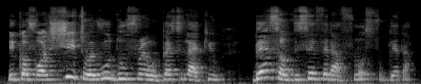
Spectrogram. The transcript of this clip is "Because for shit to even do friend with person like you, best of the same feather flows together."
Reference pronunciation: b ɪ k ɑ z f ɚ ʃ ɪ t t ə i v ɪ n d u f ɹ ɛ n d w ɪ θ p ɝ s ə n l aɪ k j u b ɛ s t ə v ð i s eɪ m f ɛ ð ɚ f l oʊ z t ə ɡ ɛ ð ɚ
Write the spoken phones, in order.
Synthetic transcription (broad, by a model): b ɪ k ɑ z f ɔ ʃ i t t ə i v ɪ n d u f ɹ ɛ n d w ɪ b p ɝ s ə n l aɪ k j u b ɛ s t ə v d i s eɪ m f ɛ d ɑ f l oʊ s t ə ɡ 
